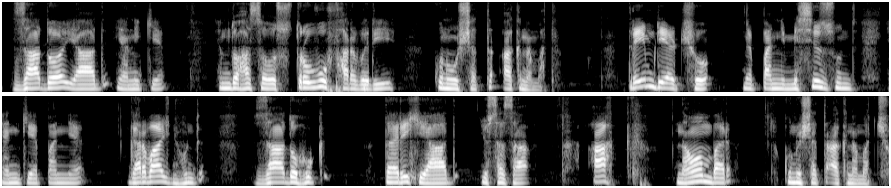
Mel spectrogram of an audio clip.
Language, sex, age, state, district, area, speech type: Kashmiri, male, 30-45, Jammu and Kashmir, Kulgam, rural, spontaneous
